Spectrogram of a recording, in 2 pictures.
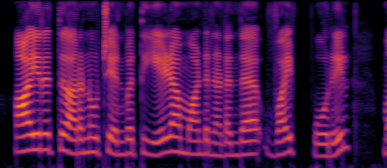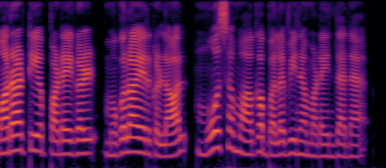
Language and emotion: Tamil, neutral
